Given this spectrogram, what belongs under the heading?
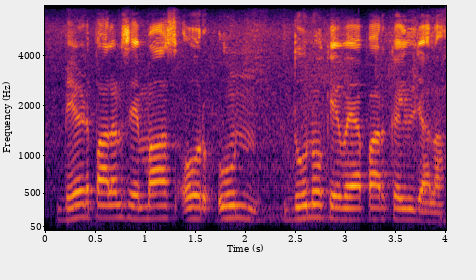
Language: Bhojpuri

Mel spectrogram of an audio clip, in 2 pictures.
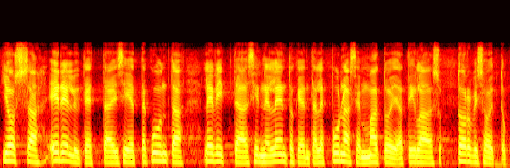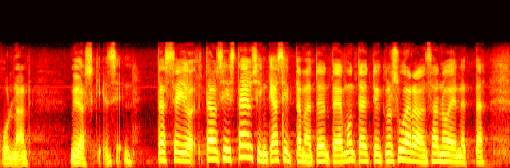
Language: Finnish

